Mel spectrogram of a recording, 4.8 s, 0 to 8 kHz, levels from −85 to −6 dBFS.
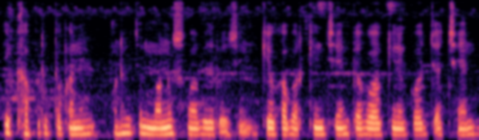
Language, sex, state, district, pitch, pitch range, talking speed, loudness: Bengali, male, West Bengal, Purulia, 130 Hz, 125-140 Hz, 190 wpm, -22 LUFS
